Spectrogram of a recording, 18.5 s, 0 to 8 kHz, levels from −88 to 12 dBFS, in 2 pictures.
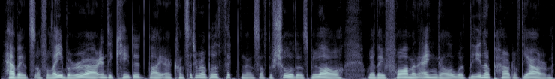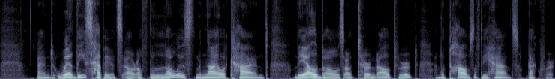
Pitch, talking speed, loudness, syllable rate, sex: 140 Hz, 150 wpm, -21 LUFS, 4.5 syllables/s, male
